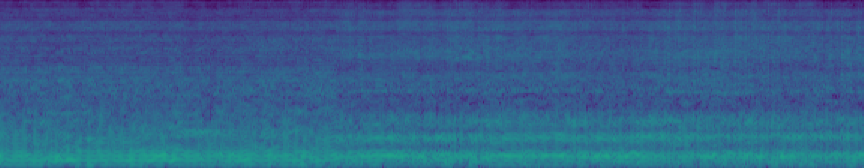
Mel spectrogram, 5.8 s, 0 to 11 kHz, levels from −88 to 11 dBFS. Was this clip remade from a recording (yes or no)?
yes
